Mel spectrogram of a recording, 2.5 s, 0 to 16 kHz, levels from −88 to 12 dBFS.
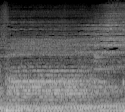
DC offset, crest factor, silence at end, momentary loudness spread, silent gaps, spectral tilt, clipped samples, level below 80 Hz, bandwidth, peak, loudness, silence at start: under 0.1%; 12 dB; 0 s; 1 LU; none; -5 dB/octave; under 0.1%; -24 dBFS; 14 kHz; -6 dBFS; -19 LUFS; 0 s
